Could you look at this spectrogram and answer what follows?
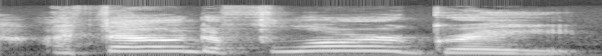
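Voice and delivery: put-on high, loud excited child's holler; loud excited girl's holler. A narrator's reading. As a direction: shout it out like a child with a find. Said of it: "she hollered".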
